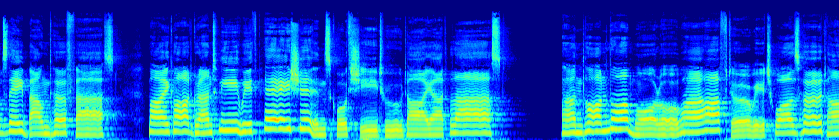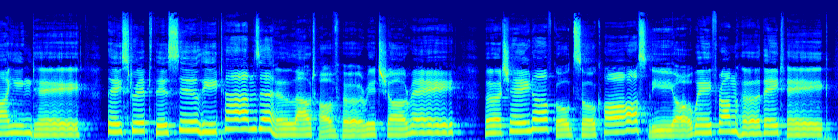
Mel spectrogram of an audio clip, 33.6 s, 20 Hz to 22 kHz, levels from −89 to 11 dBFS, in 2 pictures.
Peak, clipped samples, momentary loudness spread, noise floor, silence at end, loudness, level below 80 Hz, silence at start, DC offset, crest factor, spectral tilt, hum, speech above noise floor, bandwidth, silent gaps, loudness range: -12 dBFS; under 0.1%; 6 LU; -82 dBFS; 0.15 s; -27 LUFS; -58 dBFS; 0 s; under 0.1%; 14 dB; -5 dB/octave; none; 56 dB; 16.5 kHz; none; 3 LU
